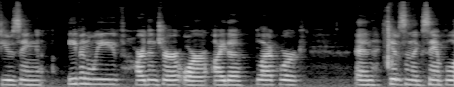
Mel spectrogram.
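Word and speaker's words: Aida: And with that, it mentions using, for example, if I mispronounce, I'm sorry, Ida, I believe it's Ida, A-I-D-A.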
